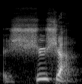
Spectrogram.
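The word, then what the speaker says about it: Xuxa: It's pronounced Shusha. Okay, cool.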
